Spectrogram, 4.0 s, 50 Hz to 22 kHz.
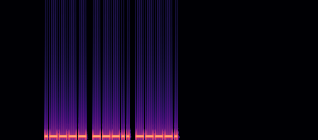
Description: Morse code, heard as a keyed tone, about 40 wpm, 700 Hz. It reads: 189
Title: Numbers - 3-Digit 40wpm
